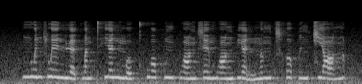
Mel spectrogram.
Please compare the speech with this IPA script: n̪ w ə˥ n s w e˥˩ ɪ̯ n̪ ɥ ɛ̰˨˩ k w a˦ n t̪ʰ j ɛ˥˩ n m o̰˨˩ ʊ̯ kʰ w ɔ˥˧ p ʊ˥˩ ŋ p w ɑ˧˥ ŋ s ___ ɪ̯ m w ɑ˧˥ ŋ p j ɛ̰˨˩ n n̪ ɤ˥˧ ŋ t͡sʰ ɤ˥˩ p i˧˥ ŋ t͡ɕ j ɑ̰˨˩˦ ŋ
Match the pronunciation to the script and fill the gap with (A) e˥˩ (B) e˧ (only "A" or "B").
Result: B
